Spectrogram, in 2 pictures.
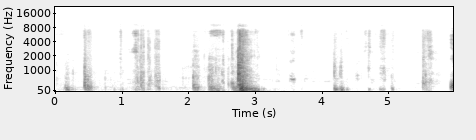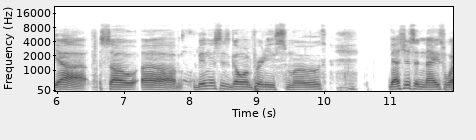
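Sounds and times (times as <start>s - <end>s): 
door being pushed shut: 2.6s - 3.1s
speech: 6.0s - 11.9s.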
